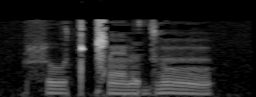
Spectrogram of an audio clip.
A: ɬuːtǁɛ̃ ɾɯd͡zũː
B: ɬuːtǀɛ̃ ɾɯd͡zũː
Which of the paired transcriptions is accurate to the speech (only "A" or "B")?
A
